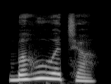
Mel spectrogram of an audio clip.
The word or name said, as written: ಬಹುವಚ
